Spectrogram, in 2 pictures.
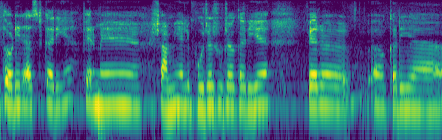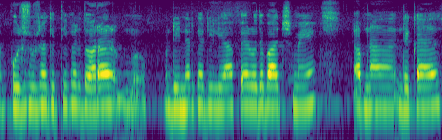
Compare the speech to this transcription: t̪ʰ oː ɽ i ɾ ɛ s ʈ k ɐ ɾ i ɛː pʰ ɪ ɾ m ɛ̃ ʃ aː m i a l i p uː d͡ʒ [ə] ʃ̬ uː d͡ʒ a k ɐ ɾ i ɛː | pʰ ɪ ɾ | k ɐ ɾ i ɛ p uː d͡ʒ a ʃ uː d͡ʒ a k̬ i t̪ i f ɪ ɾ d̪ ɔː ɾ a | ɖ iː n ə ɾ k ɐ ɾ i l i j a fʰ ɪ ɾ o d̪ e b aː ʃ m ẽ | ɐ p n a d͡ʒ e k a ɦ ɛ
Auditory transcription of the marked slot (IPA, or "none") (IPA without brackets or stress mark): a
